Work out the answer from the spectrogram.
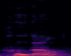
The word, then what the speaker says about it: jugo: Remember the J is pronounced like a H, so it's jugo.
